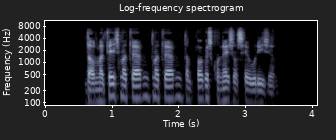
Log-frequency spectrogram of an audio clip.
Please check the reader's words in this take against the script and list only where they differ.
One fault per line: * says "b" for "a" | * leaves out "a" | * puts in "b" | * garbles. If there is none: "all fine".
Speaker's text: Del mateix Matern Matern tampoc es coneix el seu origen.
all fine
